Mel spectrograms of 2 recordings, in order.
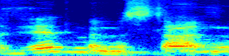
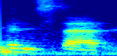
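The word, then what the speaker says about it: Widmanstätten: I know it's something statin pattern, but It's the Widmanstatten. Widmanstatten, yes, that's the one.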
